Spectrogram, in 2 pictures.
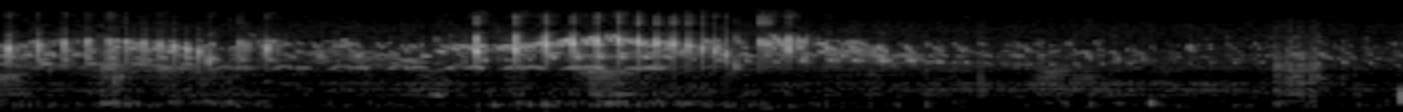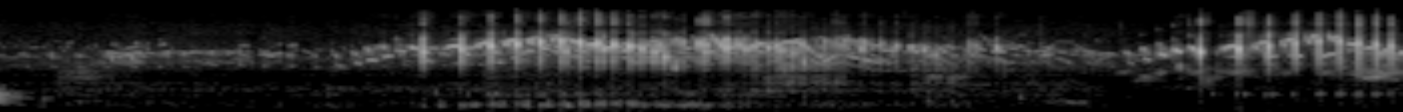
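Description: Songbird singing in four bursts of rapid, high twittering phrases separated by short pauses, the last two bursts the loudest.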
